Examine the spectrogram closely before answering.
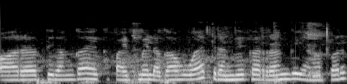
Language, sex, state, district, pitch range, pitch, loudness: Hindi, female, Uttar Pradesh, Varanasi, 210-235 Hz, 225 Hz, -12 LUFS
